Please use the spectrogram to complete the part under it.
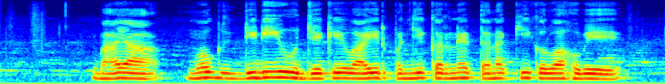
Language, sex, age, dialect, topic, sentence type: Magahi, male, 51-55, Northeastern/Surjapuri, banking, statement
